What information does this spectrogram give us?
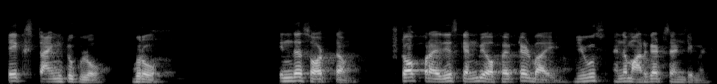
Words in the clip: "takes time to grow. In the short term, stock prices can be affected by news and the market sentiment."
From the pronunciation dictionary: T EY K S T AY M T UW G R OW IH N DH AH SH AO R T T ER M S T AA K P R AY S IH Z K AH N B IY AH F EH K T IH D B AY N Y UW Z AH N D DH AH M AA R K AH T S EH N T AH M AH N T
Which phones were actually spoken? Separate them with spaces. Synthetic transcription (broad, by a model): T EY K S T AY M T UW G R OW IH N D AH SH AO T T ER M S T AA K P R AY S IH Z K AH N B IY AH F EH K T IH D B AY N Y UW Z AH N D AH M AA R K AH T S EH N T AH M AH N T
